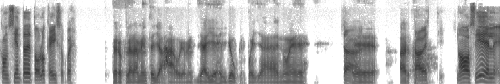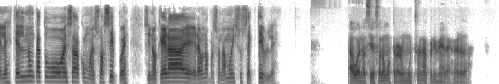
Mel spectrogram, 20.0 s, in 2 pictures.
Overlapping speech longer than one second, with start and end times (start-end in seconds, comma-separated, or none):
none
